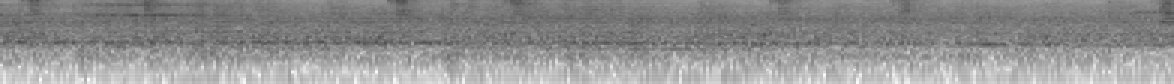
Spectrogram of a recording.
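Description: MTR CNR Changchun C-train electric multiple unit running past at low speed with a steady rumble. Its wheels click in pairs about every two seconds, and a motor whine sinks slightly in pitch as the train slows on arrival at the station.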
